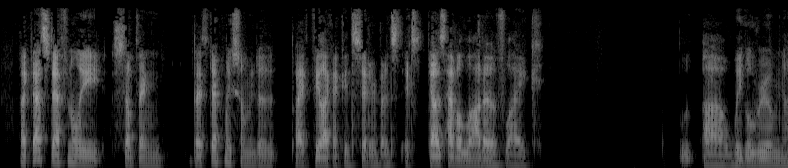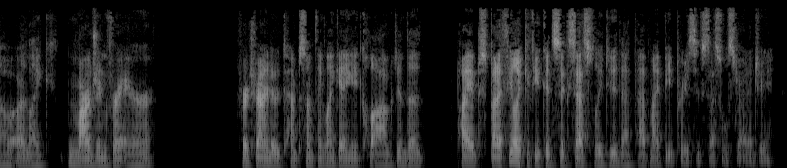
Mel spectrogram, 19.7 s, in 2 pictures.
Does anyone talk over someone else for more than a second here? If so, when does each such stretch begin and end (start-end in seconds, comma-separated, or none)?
none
